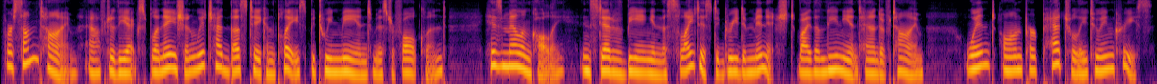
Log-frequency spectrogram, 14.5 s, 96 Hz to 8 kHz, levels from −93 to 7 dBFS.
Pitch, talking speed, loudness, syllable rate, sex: 195 Hz, 155 wpm, -17 LUFS, 4.5 syllables/s, female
